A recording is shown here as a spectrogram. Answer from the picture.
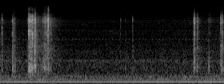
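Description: Plastic layers of a WitEden 3x3 Mixup Plus puzzle cube being turned by hand: a quick run of sharp clicks in the first half second as the layers snap round.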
